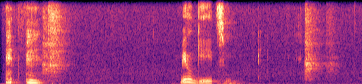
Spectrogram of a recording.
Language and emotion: Russian, neutral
